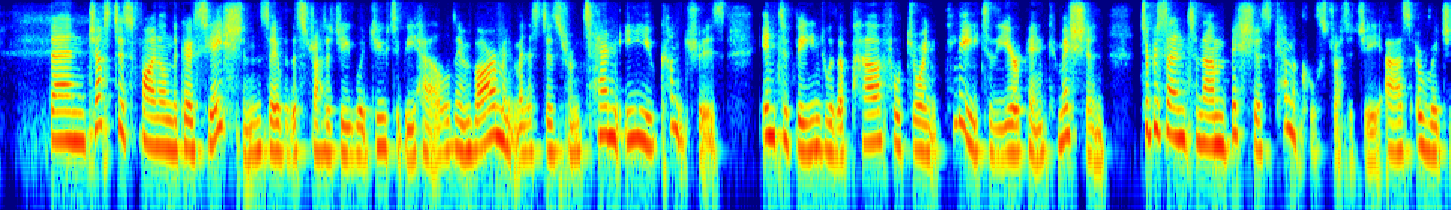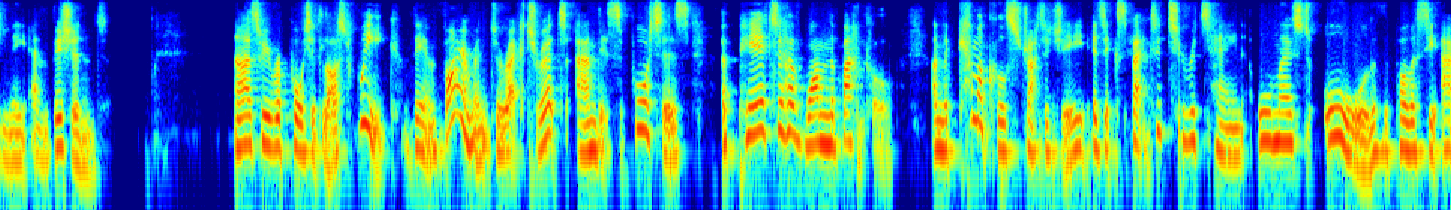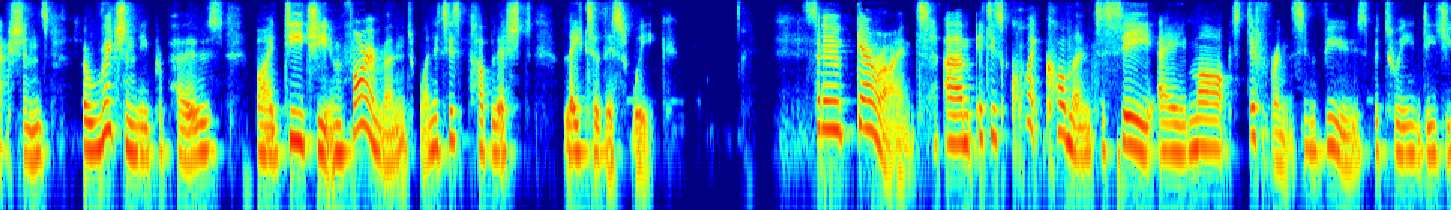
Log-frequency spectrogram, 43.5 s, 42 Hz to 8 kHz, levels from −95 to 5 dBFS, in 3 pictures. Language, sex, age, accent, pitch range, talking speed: English, female, 40-59, British, 180-245 Hz, 135 wpm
